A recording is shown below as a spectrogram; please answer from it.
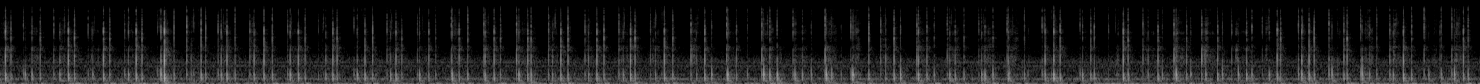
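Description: Long nails tap rapidly and continuously on the black screw lid and label of a small, hollow, dark blue plastic hair dye tub. The taps are short, dry clicks with a hollow, low-mid body, and they keep a steady, dense rhythm throughout.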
